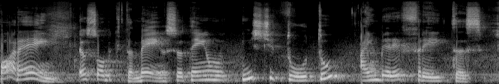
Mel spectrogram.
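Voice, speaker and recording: A woman speaks at medium pitch with lively intonation and a fairly slow pace. Noticeable background noise and audible room echo are present. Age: 30s. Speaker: podcast host. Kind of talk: interview.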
